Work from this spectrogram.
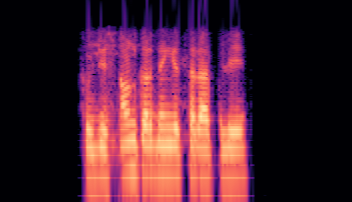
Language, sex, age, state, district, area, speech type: Hindi, male, 45-60, Uttar Pradesh, Pratapgarh, rural, conversation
